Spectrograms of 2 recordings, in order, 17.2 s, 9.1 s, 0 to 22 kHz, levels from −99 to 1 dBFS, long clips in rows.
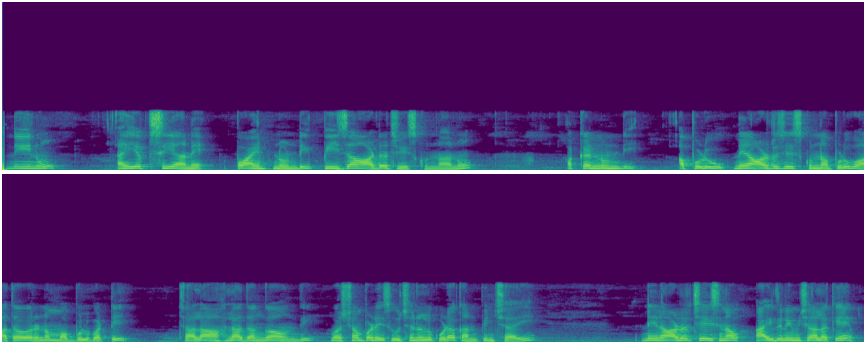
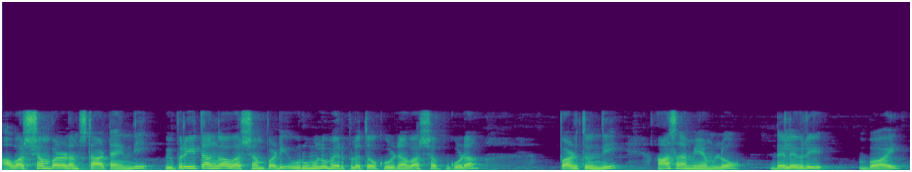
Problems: none marked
